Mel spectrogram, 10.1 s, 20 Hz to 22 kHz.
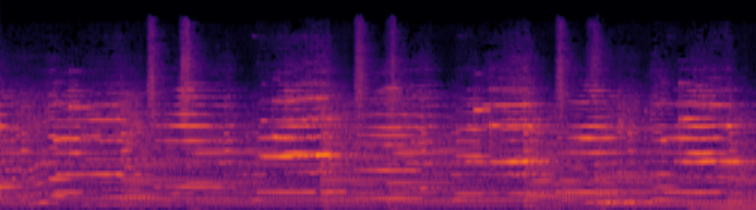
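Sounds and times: cello: 0.0s - 10.0s
clarinet: 0.0s - 10.0s
flute: 0.0s - 10.0s
piano: 0.0s - 10.0s.

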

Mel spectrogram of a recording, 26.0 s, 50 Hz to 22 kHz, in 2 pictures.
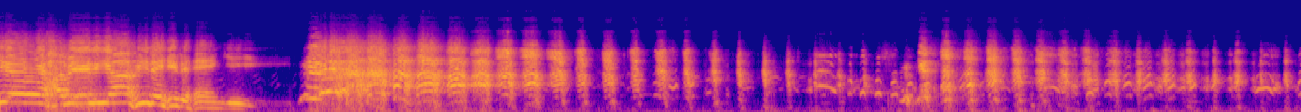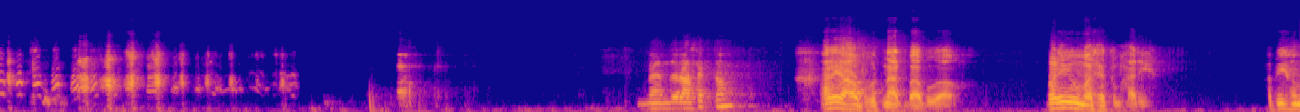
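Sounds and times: man laughing loudly: 3.0s - 16.0s.

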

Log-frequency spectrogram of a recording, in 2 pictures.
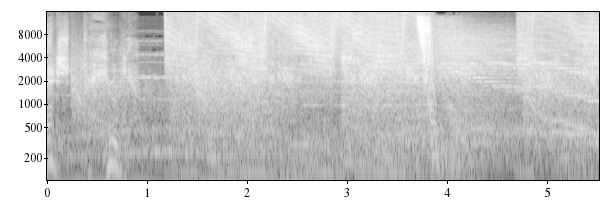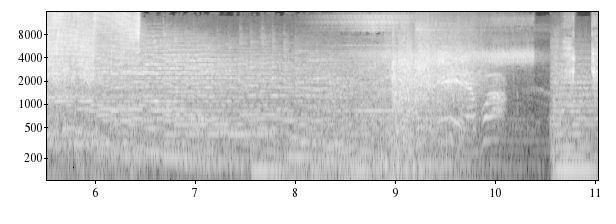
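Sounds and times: dramatic soundtrack music: 0.0s - 11.0s
loud music hit: 0.2s - 10.0s
cartoon crash: 1.2s - 6.5s, 8.9s - 10.1s.

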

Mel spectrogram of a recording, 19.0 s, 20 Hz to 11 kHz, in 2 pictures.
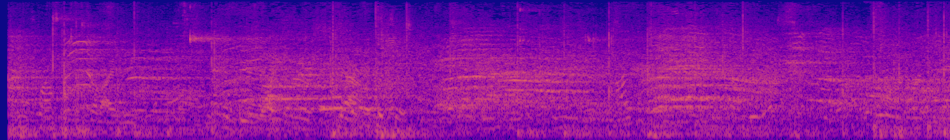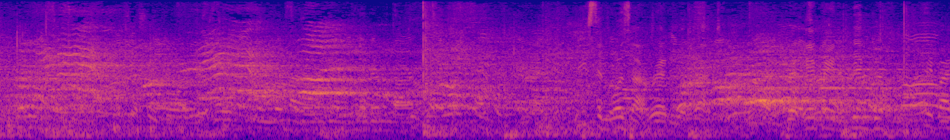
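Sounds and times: children and adults shouting: 9.8s - 13.2s, 16.6s - 18.7s.

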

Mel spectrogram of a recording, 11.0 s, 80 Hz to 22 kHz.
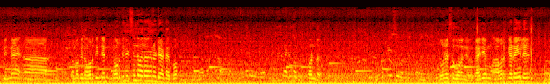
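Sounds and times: boat motor droning: 0.0s - 11.0s
people talking: 0.0s - 11.0s.

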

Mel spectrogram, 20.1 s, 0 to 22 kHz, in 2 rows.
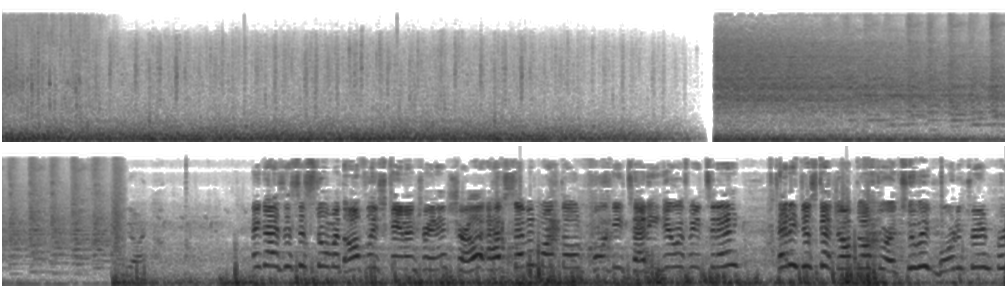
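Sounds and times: deep rumbling low sound: 0.0s - 10.2s
music: 7.8s - 11.8s.

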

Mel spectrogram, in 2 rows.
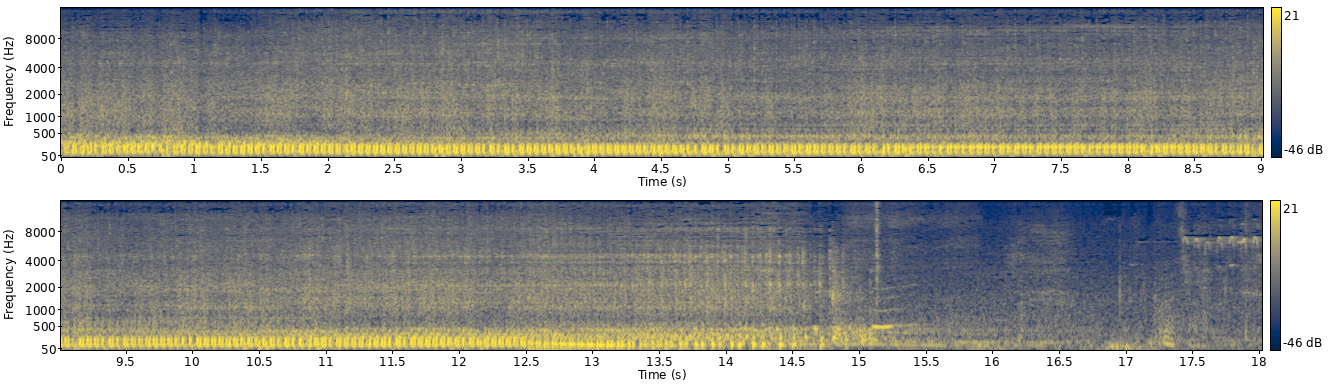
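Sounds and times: lawn mower engine running: 0.0s - 16.2s.

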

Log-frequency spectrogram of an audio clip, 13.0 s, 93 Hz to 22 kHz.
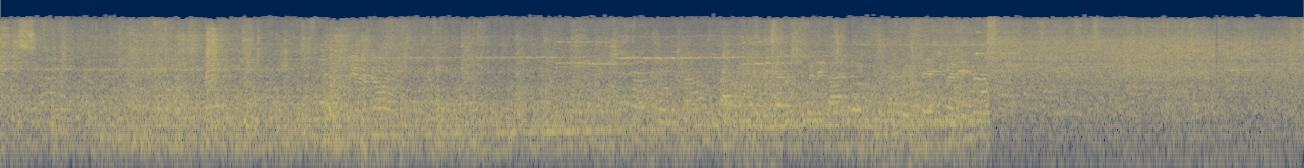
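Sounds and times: crowd voices: 0.0s - 12.3s.

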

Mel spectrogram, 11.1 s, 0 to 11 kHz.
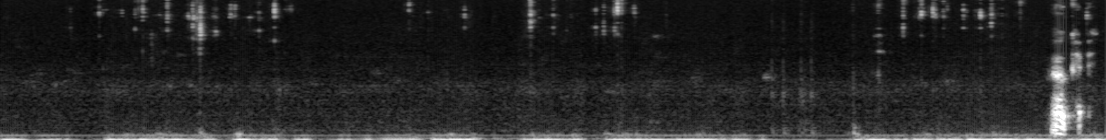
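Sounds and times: low steady hum: 0.0s - 11.0s
keyboard and mouse clicking: 9.0s - 10.1s.

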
